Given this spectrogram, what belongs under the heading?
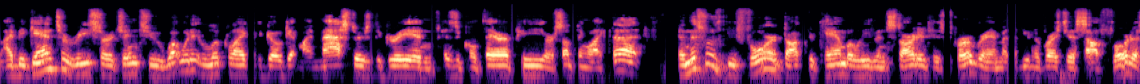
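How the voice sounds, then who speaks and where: Man, thirties, husky voice, earnest reflective storyteller, video call. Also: mid-range voice, darkish tone, low-quality recording. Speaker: guest, fitness coach. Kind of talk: casual interview. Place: home office, indoors. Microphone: headphones, video call.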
